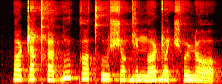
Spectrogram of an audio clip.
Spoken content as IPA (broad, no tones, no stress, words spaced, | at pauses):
ɔʈeqʰøɓu kɔt̪ʰu ʃɔɡen̪ɔ ɖɔt͡ʃʰu ɳɔ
